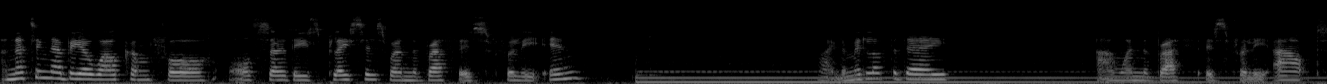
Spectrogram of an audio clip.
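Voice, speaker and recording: Slow, creaky-voiced woman guiding meditation. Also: mid-range voice. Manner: soothing, unhurried, with long pauses. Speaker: yoga nidra teacher. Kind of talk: guided relaxation meditation, live class. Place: rural yoga studio, live group session. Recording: faint background noise with outdoor ambience. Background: birdsong and ambience from outside.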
